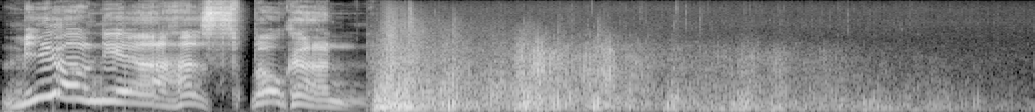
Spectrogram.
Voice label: excellent, speech, Viking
